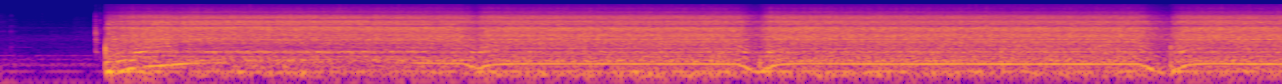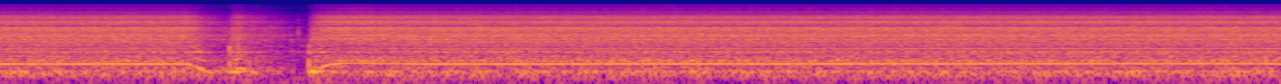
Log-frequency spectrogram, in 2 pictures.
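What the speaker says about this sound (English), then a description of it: "I'm gonna blend this. Okay, gotta turn it on first." An electric blender runs loudly and continuously, blending fruit into a green juice. It whirs at a steady high pitch, briefly dipping and surging back several times as the load shifts.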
